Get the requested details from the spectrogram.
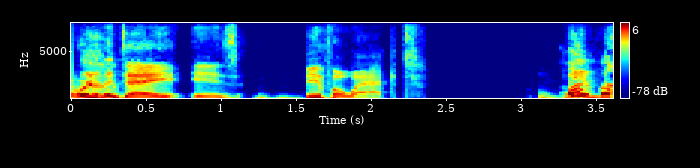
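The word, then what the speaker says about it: bivouacked: day is your word of the day is bivo act Biv is what is that bivo act it's spelled b i v o u a c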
